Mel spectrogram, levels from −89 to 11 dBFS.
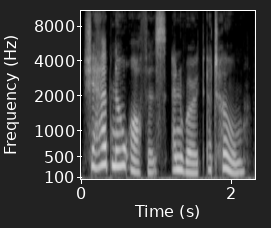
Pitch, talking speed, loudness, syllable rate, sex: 245 Hz, 205 wpm, -16 LUFS, 5.2 syllables/s, female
